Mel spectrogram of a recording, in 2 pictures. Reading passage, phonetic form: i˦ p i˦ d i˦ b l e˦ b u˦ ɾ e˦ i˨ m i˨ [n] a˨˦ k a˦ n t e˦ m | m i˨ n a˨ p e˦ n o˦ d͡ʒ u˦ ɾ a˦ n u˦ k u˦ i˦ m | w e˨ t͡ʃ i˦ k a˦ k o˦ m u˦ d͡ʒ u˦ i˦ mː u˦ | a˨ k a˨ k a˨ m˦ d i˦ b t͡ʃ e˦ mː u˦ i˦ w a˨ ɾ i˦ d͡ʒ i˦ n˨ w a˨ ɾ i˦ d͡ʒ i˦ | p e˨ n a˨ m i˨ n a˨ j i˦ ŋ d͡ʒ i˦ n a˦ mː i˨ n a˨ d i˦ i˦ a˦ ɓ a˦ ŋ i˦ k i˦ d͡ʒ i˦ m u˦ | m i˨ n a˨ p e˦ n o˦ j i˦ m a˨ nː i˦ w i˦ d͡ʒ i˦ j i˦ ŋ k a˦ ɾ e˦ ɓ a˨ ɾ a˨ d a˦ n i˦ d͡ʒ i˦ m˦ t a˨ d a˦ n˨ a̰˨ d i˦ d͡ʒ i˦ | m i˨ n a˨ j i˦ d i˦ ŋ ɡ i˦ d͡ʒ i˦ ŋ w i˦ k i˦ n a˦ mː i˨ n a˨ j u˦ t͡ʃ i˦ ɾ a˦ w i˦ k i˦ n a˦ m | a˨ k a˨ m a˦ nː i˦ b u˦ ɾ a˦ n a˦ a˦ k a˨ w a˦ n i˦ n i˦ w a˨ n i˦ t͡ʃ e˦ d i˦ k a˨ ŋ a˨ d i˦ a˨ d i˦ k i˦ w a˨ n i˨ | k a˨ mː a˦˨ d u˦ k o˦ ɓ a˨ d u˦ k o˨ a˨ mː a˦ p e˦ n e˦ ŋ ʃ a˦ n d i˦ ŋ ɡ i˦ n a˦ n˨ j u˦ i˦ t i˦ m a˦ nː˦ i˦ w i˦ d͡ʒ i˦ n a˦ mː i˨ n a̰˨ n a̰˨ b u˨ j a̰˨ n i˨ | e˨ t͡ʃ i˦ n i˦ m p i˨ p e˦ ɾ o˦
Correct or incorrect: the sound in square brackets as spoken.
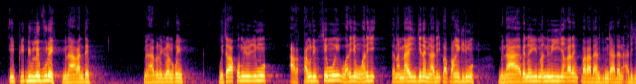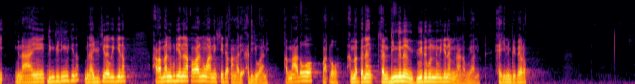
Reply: correct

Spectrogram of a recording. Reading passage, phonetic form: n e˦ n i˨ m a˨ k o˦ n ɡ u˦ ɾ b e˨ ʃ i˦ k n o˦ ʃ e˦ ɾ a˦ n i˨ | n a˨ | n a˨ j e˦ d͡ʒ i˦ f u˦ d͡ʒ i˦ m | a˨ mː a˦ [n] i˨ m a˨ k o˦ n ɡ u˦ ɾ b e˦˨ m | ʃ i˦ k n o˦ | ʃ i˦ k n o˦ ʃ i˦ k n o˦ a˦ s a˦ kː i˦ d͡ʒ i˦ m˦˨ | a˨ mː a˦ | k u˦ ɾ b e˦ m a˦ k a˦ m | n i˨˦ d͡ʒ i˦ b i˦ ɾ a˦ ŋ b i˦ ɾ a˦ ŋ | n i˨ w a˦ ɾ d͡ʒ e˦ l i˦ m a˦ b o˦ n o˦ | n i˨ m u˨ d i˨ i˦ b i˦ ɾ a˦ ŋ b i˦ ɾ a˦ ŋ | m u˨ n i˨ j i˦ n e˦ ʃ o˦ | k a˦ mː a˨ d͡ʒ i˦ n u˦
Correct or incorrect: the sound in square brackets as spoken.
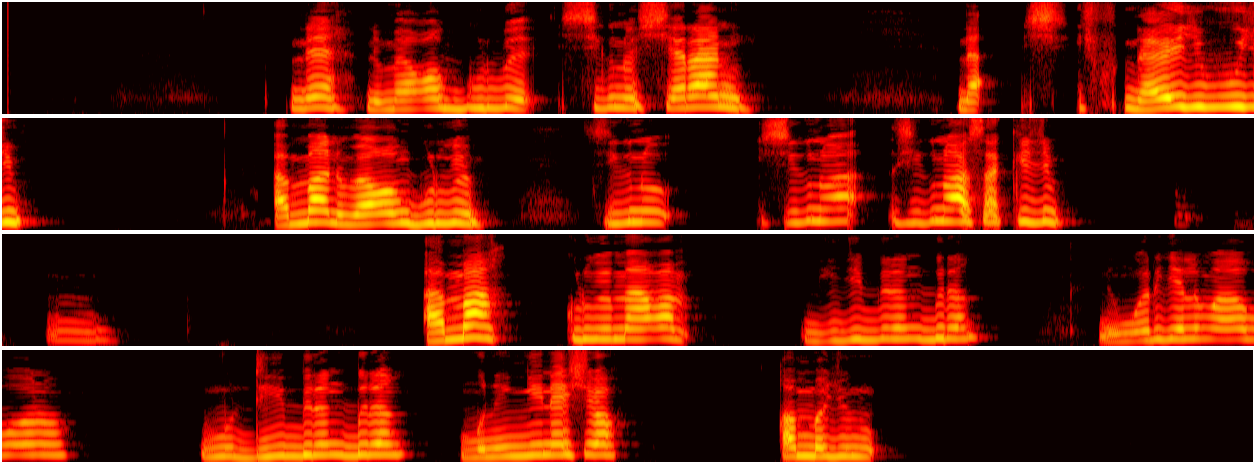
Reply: correct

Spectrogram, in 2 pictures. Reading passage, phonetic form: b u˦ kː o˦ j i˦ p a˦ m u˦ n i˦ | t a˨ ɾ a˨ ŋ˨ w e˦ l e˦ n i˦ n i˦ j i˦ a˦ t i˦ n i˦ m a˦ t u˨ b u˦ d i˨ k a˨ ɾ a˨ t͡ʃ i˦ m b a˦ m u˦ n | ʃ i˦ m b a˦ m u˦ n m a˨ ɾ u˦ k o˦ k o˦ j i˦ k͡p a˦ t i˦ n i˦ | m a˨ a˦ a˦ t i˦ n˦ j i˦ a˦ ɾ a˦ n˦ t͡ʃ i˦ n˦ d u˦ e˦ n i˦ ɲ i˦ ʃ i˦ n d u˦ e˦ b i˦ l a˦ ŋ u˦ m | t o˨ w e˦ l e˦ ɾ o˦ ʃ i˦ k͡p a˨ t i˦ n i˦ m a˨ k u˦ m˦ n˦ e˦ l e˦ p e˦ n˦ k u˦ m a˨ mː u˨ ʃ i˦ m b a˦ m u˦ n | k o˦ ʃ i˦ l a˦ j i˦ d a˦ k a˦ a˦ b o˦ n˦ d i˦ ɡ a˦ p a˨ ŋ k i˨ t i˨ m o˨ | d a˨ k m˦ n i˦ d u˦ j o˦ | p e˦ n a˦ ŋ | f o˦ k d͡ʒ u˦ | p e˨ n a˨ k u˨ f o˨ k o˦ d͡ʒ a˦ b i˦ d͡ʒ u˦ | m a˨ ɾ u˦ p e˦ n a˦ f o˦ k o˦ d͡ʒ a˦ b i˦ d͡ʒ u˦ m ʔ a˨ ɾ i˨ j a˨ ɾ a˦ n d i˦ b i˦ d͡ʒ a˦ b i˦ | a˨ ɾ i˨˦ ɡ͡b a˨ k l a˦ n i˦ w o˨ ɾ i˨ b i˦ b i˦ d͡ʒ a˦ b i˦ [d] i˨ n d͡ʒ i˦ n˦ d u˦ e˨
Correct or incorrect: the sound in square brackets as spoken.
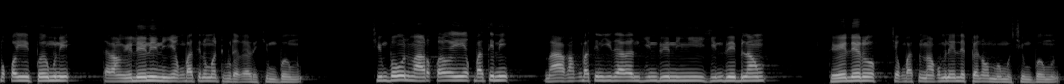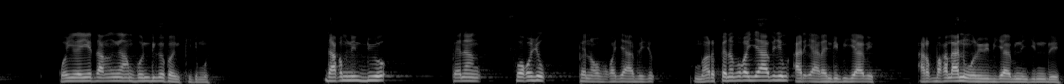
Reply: incorrect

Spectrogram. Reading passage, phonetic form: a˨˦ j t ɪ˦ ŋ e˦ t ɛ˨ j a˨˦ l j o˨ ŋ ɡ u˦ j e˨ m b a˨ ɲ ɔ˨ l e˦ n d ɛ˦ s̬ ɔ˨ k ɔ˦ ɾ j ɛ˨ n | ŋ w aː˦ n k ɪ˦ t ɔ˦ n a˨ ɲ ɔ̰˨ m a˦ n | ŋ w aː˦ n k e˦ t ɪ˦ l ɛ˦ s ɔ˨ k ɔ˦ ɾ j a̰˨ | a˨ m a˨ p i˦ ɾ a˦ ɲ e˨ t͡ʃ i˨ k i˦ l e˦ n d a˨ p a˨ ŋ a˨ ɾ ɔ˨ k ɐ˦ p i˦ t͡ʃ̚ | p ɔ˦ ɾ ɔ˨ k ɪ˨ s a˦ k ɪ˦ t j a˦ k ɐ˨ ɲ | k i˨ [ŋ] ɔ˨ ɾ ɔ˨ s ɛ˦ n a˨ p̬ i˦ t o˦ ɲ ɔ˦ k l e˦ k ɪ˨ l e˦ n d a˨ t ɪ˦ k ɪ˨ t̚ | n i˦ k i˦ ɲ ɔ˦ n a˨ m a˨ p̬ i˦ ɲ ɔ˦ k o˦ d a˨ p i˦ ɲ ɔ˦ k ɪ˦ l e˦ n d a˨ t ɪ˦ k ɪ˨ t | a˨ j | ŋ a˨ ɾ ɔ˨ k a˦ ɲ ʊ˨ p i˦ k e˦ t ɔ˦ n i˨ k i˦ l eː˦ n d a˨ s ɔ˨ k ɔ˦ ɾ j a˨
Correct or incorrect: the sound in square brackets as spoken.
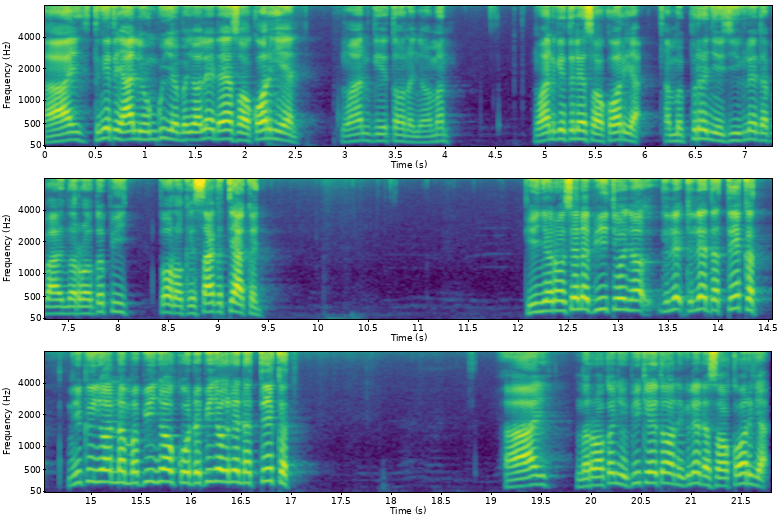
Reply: incorrect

